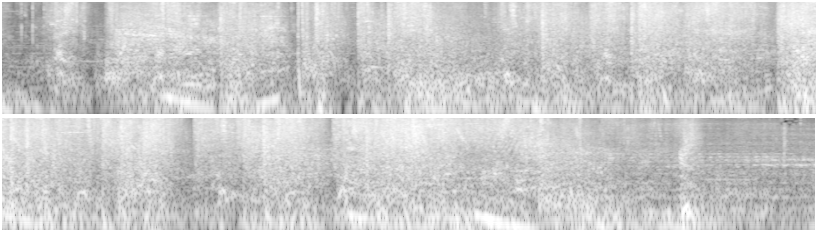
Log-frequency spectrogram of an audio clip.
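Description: Game spell effects whoosh and crash as figures fight.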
